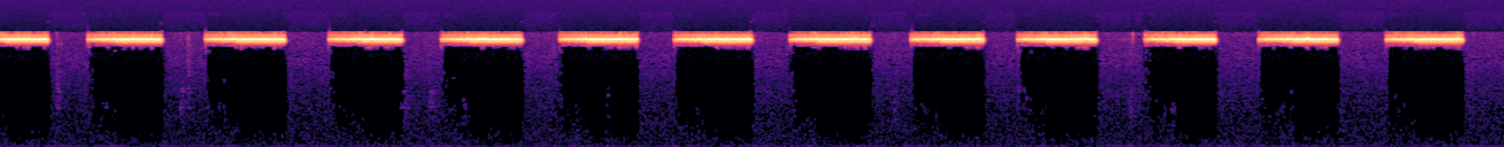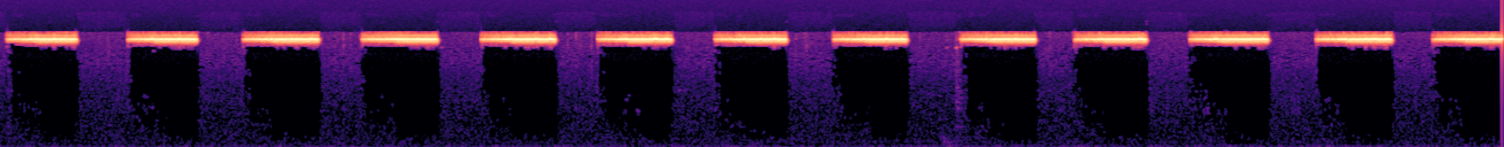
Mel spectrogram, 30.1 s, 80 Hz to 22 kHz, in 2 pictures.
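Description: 담색방울벌레 (a Korean bell cricket species) singing at 28 °C: a high-pitched, clear chirp about three-quarters of a second long, repeated evenly about once a second.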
